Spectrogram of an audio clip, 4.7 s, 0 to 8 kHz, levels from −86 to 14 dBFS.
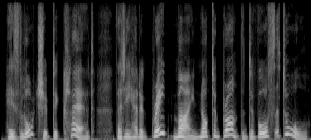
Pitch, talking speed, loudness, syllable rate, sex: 210 Hz, 205 wpm, -18 LUFS, 5.0 syllables/s, female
